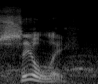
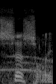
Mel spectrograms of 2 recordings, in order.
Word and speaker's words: Sely: The third baseman is Sely, not Sicily.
